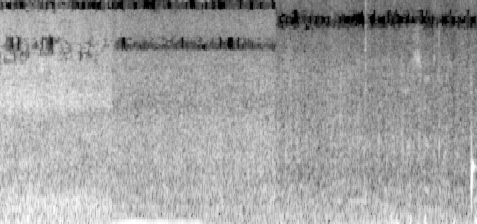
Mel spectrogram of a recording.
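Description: Heavy rain and gusting wind on a walk in Japan, a steady loud wash of rain noise filling the scene with a few sharper knocks near the end, voices faintly underneath.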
